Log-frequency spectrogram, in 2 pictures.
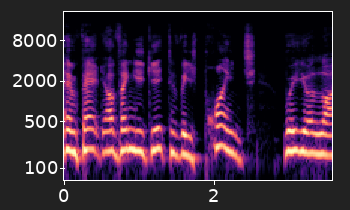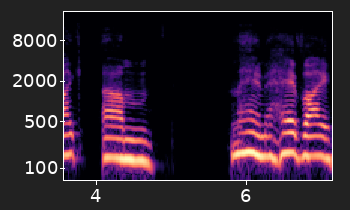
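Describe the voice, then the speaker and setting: A man with a New Zealand accent talks very slowly, taking long, frequent pauses. His fairly high pitch, fairly even intonation and very even loudness come through in a very clean recording with a silent background. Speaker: inspirational speaker. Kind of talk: casual interview conversation.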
